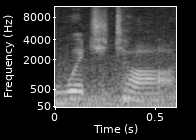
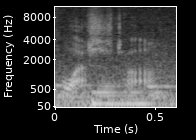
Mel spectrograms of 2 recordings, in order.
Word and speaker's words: Ouachita: university back in texas everybody pronounces it wichita but really it's ouachita washington washington how would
